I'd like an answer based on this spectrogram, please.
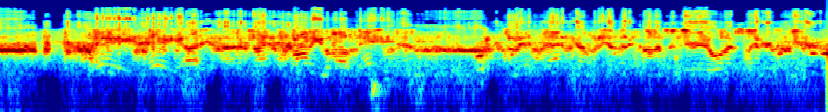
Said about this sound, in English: I can't hear you, son of a bitch. I can't hear you. The fucking radio. You stupid asshole. How am I going to hear him with the radio going like that?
